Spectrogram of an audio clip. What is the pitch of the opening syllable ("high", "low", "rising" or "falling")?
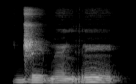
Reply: falling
